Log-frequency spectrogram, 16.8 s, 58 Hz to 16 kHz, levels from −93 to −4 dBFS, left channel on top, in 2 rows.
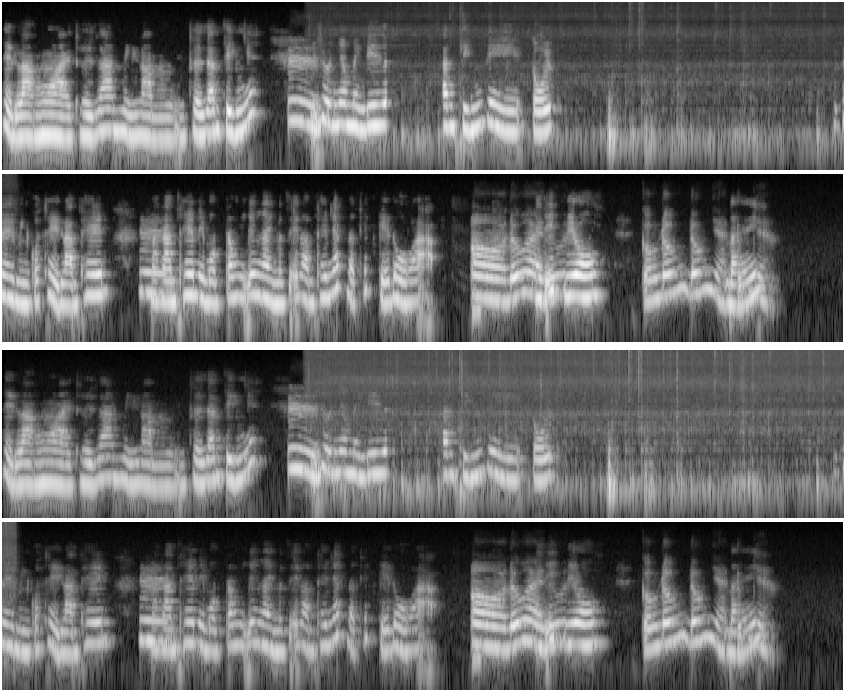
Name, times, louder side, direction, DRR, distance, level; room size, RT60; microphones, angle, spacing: voice 1, 0.0-3.9 4.4-5.5 8.4-12.7 13.1-13.2 13.7-14.4 15.6-16.1, left 7 dB, 75° left, 0.4 m, -21 dB
voice 2, 2.9-3.3 9.8-10.1 13.1-14.1 14.8-16.1, left 1 dB, 10° left, 0.5 m, -22 dB
Fire, 3.0-8.6, right 3 dB, 80° right, 1.0 m, -39 dB
6.4 x 6.0 x 2.8 m
head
